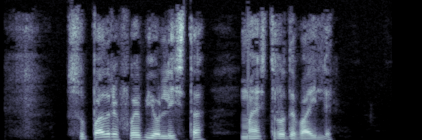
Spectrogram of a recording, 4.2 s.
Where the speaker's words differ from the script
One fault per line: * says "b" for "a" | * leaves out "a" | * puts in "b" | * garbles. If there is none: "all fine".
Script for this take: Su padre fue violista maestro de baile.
all fine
